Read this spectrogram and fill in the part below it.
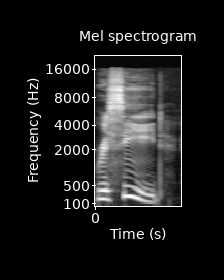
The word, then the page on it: recede: risíːd; リスィード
